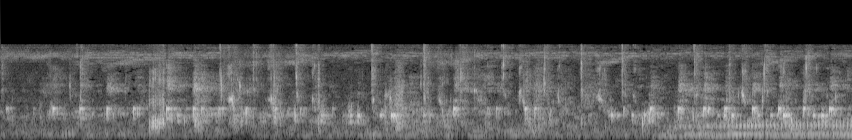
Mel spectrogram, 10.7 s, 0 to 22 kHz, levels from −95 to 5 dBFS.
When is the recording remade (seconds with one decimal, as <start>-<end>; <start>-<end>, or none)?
0.0-1.1; 2.8-3.8; 5.3-6.0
